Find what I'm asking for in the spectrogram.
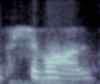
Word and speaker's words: Siobhan: Because my name is spelled in the Irish way of Siobhan. So it's S-I-O-B-H-A-N, like B for Bravo, H for hotel. It's sort of weird. So there is no S-H in there.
